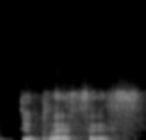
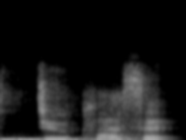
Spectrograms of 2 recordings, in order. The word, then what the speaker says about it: Duplessis: Duplessis, I'm sorry. You were almost there. Thank you. It's Duplessis. Duplessis.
